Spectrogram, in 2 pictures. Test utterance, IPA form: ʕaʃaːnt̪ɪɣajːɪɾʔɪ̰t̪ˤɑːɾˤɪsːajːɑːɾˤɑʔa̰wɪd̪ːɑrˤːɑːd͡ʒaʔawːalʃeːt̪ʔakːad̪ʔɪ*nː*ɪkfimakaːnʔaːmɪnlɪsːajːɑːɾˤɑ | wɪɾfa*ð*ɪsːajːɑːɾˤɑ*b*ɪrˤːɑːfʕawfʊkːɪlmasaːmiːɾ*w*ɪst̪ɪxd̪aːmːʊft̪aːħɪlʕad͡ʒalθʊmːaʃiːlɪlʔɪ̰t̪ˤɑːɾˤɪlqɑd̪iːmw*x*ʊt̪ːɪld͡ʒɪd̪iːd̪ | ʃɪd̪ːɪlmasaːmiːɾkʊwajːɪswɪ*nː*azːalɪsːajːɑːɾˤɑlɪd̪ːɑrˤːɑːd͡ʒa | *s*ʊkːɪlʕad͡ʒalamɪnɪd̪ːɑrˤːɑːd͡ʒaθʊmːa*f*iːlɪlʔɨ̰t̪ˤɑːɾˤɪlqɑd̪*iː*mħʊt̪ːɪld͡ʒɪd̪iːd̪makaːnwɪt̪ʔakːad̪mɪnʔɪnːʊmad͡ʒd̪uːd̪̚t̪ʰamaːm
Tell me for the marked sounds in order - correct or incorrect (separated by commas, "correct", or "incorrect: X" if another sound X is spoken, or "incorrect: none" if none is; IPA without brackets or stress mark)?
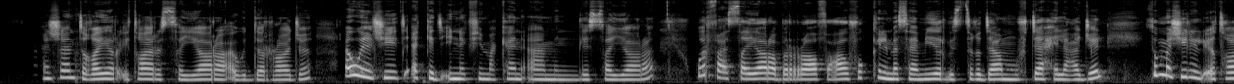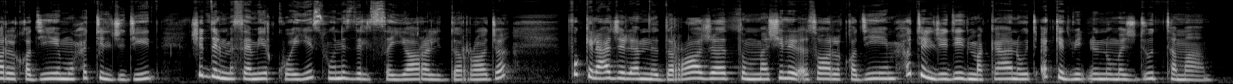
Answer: correct, incorrect: ʕ, correct, incorrect: b, incorrect: ħ, incorrect: n, incorrect: f, incorrect: ʃ, correct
